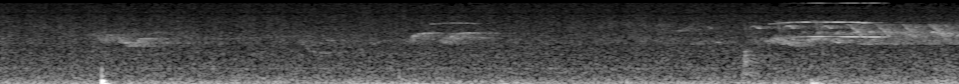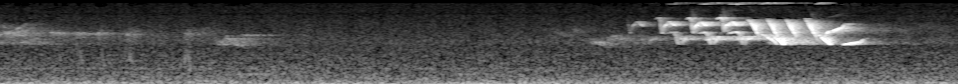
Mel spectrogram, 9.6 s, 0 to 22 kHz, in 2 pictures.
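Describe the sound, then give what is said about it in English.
A yellow warbler, gleaning bugs from leaves among tall shrubs about 20 feet high beside a pond in a swamp near a road, sings a quick, bright phrase of high sweet notes near the end, after a few faint chirps over a soft outdoor hiss. “Open enough for a yellow warbler.”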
